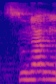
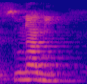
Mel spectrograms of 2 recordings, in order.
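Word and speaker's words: tsunami: কুসংস্কারের জন্য বা অন্ধবিশ্বাসী সুনামি দেখেন এখানে টি এর উচ্চারণ হবে না কিন্তু বানানে টি থাকবে সুনামি তারপর আমরা টিউশন বলি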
